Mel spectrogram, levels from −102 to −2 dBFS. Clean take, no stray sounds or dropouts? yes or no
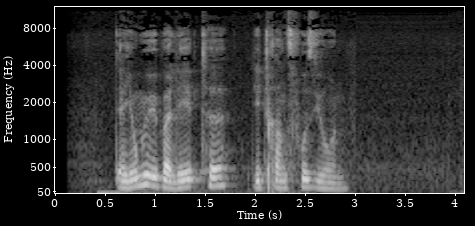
yes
